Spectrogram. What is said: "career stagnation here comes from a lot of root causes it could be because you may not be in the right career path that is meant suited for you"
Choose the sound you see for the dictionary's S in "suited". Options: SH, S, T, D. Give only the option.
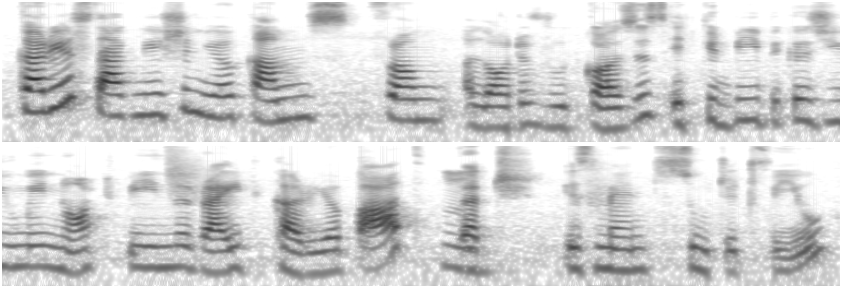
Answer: S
